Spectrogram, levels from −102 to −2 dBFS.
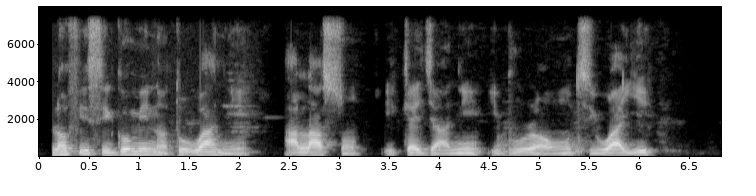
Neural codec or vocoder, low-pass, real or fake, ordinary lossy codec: none; 7.2 kHz; real; none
